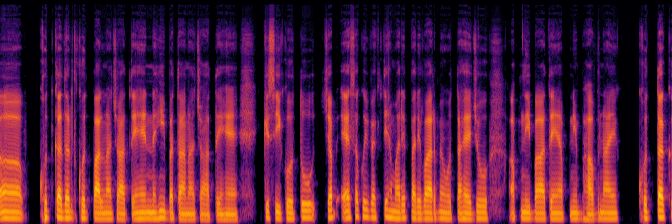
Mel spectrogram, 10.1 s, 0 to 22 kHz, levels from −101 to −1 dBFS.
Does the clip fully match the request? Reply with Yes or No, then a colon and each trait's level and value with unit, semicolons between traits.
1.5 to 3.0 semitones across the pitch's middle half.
Yes: narrow, 2.4 semitones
